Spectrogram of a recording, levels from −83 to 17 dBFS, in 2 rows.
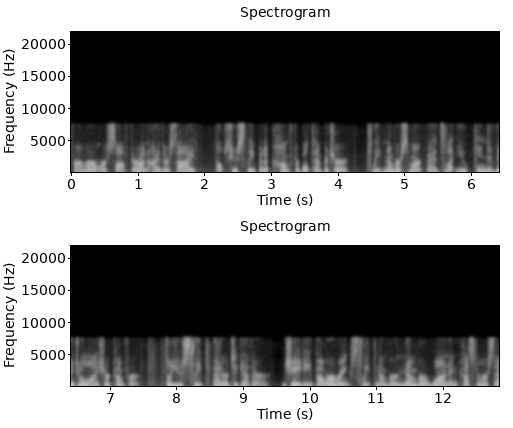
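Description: From 1.96 to 2.18 s, just after "softer on either side", the sender's voice detector likely judged the pause to be silence and stopped transmitting, so the receiver filled the gap with comfort noise in place of the background. For 0.22 s the real room noise, about 36 dB below the loud speech, gives way to a smooth, featureless hiss roughly 5 dB quieter, so the pause sounds briefly emptied out.

At the end of that gap, from 2.15 to 2.18 s, the detector was likely slow to register that speech had resumed, leaving the onset clipped by the voice detector. The first 30 ms before "you sleep" never reached the receiver and were covered by comfort noise, so the phrase starts abruptly with no soft lead-in.

From 4.24 to 4.50 s, right after "a comfortable temperature", the detector likely mistook trailing low-level speech for background and shut transmission off. The result is sound dropped by the voice detector. 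About 120 ms of the word ending is lost within a 0.26 s stretch of synthetic noise.

Between 7.46 and 8.54 s the detector likely toggled on and off repeatedly, producing sound chopped by the voice detector. Over roughly half of that 1.08 s span, quiet syllables and word edges are replaced with comfort noise. The speech comes across as choppy.

From 9.42 to 9.58 s comfort noise likely stands in for the background again. This time it matches the level of the real noise, which sits about 46 dB below the loud speech, so the only change is a 0.16 s loss of texture.

Two shorter drops follow, at 10.72 to 10.78 s and 12.46 to 12.50 s. In each, the detector likely cut transmission during quiet speech, and 60 ms and then 40 ms of sound are replaced by noise. Both register as tiny gaps through the codec's band-limited sound, which carries nothing above 8 kHz.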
